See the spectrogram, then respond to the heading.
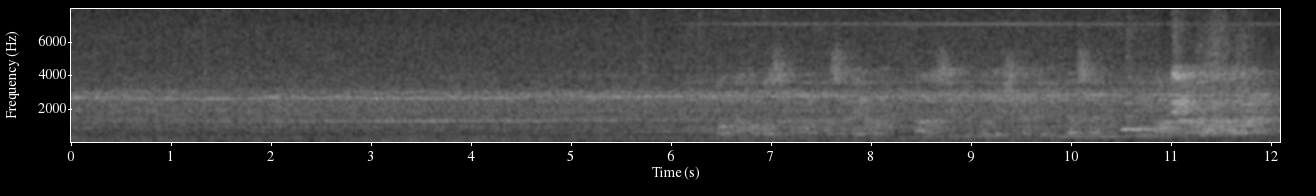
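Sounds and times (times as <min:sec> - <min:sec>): train running on rails: 0:00.0 - 0:12.0.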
